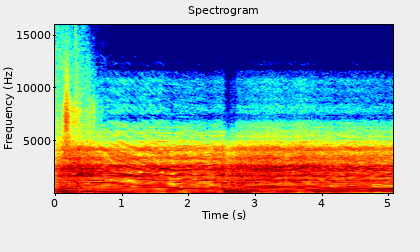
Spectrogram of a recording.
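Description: Heavily distorted electric guitar roars loudly and continuously, its sustained growling tones bending and sliding around the middle like a revving car engine, with no voices.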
